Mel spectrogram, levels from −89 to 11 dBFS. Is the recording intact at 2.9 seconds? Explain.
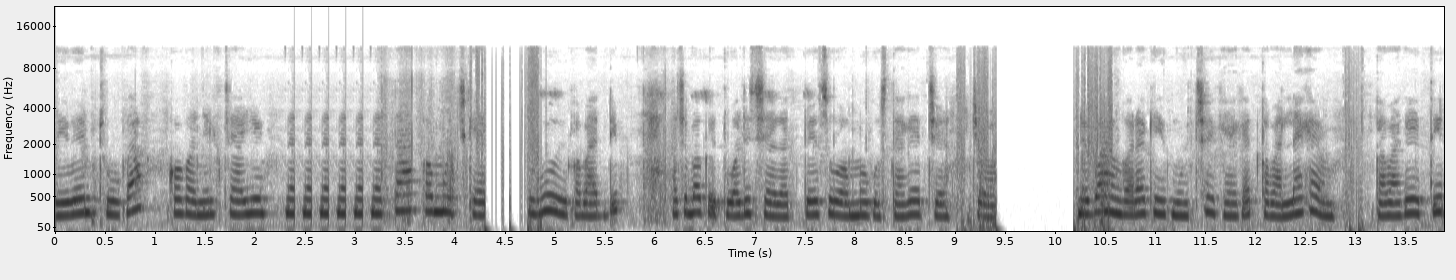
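No. A system hang loop runs from 2.39 to 3.24 s: the system froze while the audio hardware kept replaying the same ring buffer. One 170.67 ms slice, which fits an 8192-sample buffer, repeats five times at 5.86 Hz as a machine-gun stutter. The whole clip, including this moment, also sounds dull and rough, with nothing above 11.4 kHz. That points to Dolby Digital compression, likely at 64 kbps, where lines without mantissa bits are refilled with dither noise.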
